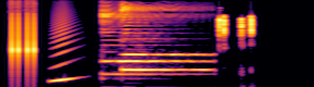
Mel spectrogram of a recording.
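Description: Chat-app sound effects: a few quick keyboard tap clicks, then a short rising bubble-like pop as the message is sent, followed by a held chime of several steady notes and a few brief high ticks near the end.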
